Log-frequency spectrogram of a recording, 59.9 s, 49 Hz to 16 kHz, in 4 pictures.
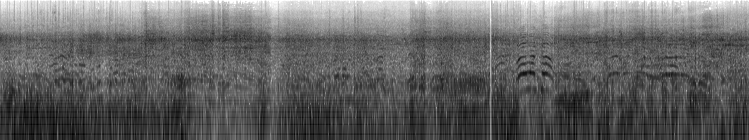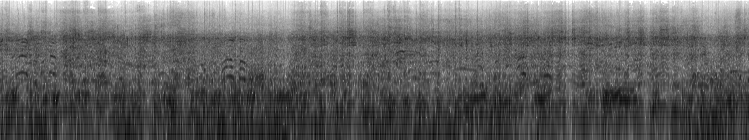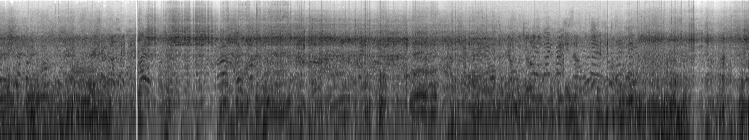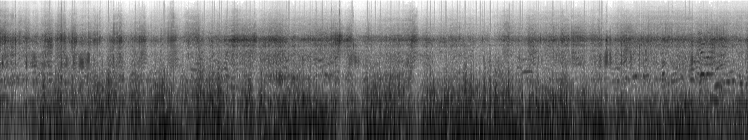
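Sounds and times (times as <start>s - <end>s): motorcycle engines revving: 0.0s - 59.9s
spectators' voices: 0.0s - 59.9s.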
